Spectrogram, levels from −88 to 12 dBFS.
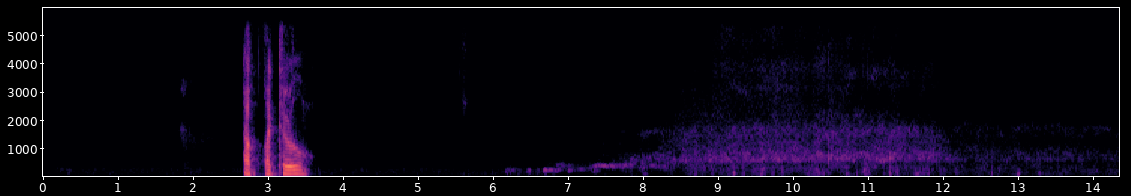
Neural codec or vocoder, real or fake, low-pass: codec, 24 kHz, 1 kbps, SNAC; fake; 5.4 kHz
